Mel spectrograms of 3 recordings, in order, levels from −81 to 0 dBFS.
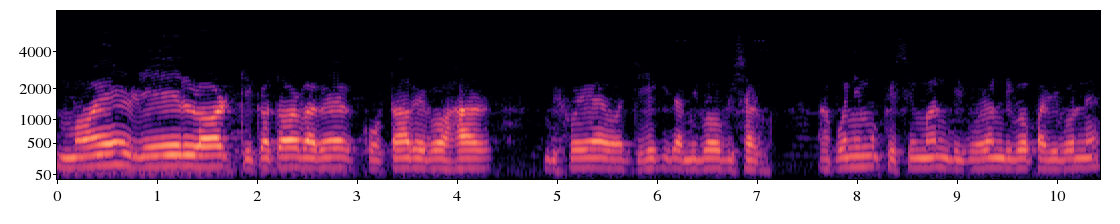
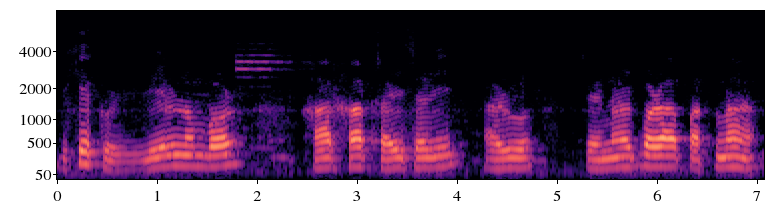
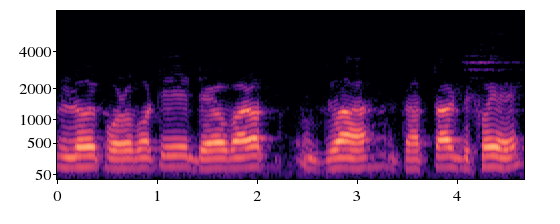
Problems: background conversations at intervals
